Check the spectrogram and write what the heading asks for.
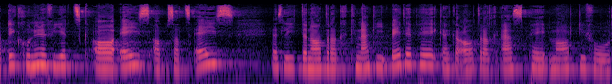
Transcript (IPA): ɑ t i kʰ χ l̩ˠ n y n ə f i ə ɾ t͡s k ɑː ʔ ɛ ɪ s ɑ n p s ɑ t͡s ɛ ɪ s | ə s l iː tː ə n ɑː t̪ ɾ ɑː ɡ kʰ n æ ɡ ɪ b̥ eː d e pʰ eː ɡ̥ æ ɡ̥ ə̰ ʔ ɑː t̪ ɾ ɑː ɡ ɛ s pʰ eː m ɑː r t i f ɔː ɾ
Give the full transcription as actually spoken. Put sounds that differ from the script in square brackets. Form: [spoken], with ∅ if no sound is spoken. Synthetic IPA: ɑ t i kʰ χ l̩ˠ n y n ə f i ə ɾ t͡s k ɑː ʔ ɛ ɪ s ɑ [∅] p s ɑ t͡s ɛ ɪ s | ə s l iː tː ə n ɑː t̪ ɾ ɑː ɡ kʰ n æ ɡ [i] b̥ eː d e pʰ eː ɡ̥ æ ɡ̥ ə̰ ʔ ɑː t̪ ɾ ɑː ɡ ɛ s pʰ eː m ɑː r t i f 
